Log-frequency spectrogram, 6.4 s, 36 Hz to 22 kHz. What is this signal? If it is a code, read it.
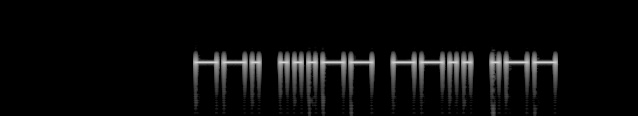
Morse code, heard as a keyed tone, about 17 wpm, 700 Hz. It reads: G3ZW
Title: DXCC-100 Call Signs - 4 Characters - Repeated 3x - 17wpm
